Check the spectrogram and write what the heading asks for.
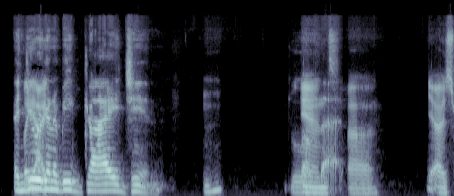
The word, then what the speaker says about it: Guy-Gin: And you were gonna be Guy-Jin. Mm-hmm. Love that. I just wanted to make this a little more phonetically easier to pronounce until Lago on Chat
